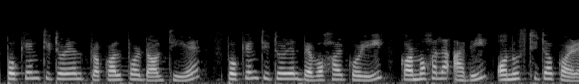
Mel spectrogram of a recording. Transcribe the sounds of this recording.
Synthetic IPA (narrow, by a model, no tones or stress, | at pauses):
spokɛntitoɹɛlpɹɔkɔlpɔɹdɔltijɛspokentitoɹɛlbɛbɔxaɹkoɹikɔɹmɔxɔlaʔadionustʰitɔkɔɹɛ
